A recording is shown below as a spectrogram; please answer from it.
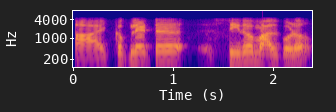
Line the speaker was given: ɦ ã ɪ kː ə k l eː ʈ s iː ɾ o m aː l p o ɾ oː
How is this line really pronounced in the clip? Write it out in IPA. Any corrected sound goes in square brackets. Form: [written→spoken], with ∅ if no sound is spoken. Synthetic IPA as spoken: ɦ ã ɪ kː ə [k→p] l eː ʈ s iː ɾ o m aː l p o [ɾ→ɽ] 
